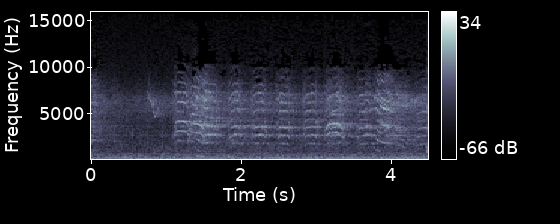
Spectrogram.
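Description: Infant macaque squealing in a rapid run of high, arching calls that starts about a second in and keeps going, several calls a second, while it wrestles with another infant.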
